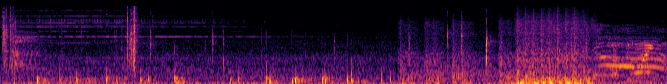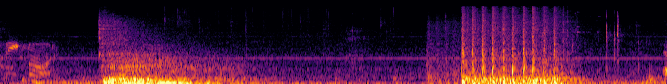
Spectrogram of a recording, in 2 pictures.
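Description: Video game gunfire crackles in several bursts of rapid automatic shots, loud and close, separated by quieter stretches of in-game ambience and small effects.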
